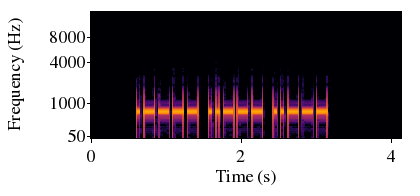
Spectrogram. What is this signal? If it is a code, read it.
Morse code, heard as a keyed tone, about 25 wpm, 700 Hz. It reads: 122
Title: Numbers - 3-Digit 25wpm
